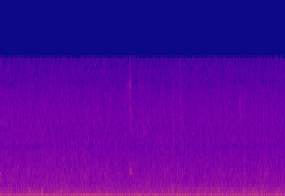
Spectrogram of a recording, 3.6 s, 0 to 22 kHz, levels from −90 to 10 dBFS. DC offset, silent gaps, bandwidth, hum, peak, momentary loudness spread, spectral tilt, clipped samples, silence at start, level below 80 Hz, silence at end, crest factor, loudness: under 0.1%; none; 15.5 kHz; none; -32 dBFS; 1 LU; -3.5 dB/octave; under 0.1%; 0 s; -66 dBFS; 0 s; 14 dB; -46 LUFS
